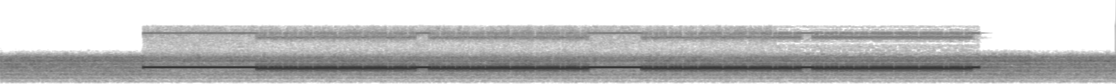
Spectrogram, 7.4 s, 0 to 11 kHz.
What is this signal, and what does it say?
300-baud modem data (Bell 103 tones), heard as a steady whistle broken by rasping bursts, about 300 baud, 200 Hz shift, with phone line noise.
